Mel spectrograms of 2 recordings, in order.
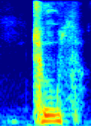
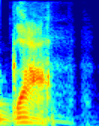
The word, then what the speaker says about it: Thoth: called to or or tho it's pronounced tooth or goth and he's he's the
